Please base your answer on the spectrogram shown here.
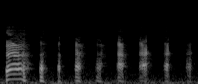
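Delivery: long run of chuckles; rolling chuckle. Real, not acted. Amused that Judge is out there, rolling chuckle. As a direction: chuckle on in even bursts.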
